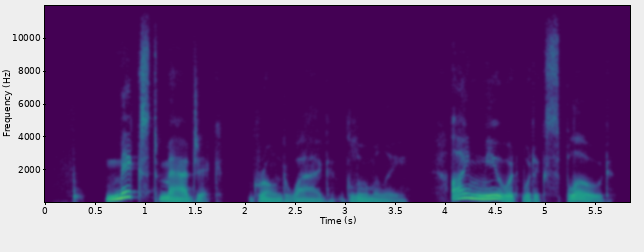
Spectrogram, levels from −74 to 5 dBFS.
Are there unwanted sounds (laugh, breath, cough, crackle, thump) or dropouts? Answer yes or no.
yes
